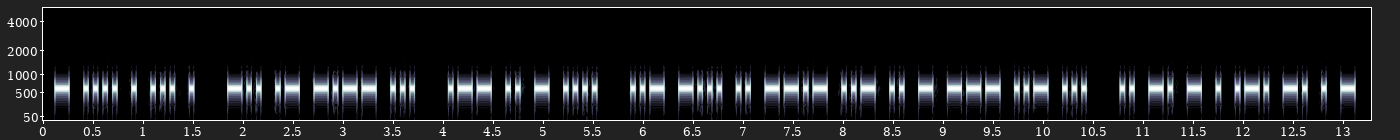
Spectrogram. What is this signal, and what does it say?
Morse code, heard as a keyed tone, about 25 wpm, 600 Hz. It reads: THESE DAYS WITH UBIQUITOUS INTERNET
